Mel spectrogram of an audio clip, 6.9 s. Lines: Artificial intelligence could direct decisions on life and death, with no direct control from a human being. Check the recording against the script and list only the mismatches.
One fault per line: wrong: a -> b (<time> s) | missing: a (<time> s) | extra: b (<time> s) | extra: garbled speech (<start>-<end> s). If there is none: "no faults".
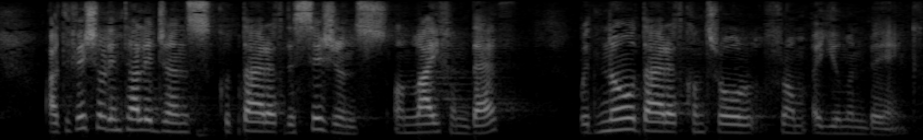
no faults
